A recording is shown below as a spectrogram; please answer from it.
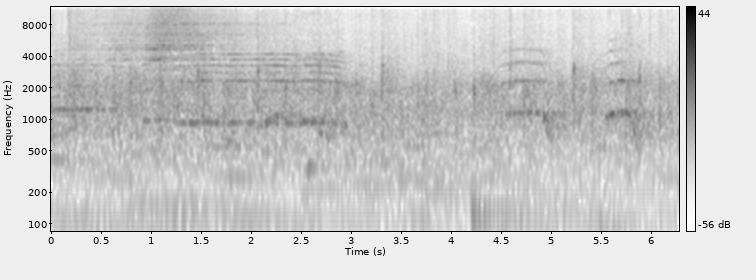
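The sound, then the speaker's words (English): A church audience claps its hands at a service, with dense, sustained applause running throughout. Scattered voices mix into the clapping. “Can you clap your hands and let's have the church service?”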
